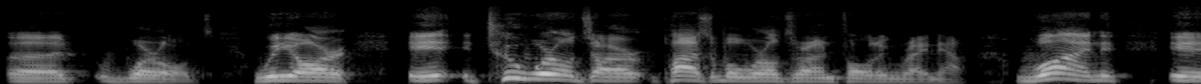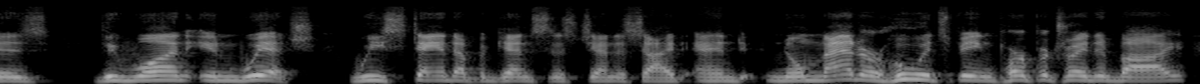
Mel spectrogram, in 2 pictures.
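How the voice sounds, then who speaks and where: A man's voice: sits high, moderate pace, hardly any pauses, no echo, clean studio sound. A man hosting a political commentary show, speaking in an impassioned, sarcastic monologue. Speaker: host.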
